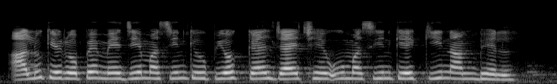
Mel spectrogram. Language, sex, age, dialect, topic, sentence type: Maithili, female, 18-24, Bajjika, agriculture, question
